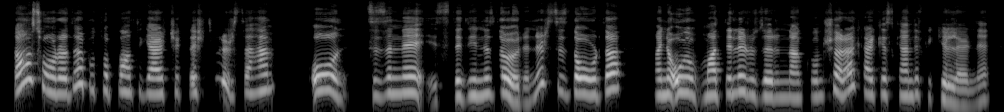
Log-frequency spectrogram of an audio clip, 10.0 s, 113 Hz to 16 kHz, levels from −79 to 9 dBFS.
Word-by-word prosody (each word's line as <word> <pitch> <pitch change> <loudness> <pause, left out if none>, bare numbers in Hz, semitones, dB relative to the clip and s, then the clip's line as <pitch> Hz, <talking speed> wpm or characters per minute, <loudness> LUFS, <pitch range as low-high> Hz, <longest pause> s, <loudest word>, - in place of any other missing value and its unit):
daha 480 +1 +5
sonra 265 - +1
da 390 +1 0
bu 300 - -14
toplantı 280 -2 -4
gerçekleştirilirse 260 - -1
hem 290 +4 +1 0.4
o 290 -3 +4 0.3
sizin 255 +2 -6
ne 270 0 +5
istediğinizi 235 +6 -4
öğrenir, 180 - +2
siz 280 -10 -13
de - - +6
orada, 255 +6 +5 0.3
hani, 245 0 +1
o 260 -3 +3
maddeler 255 +3 +2
üzerinden 220 -2 -1
konuşarak 235 +9 0
herkes 250 -1 -2
kendi 235 0 -3
fikirlerini, 190 -6 -5
255 Hz, 135 wpm, -24 LUFS, 230-280 Hz, 0.4 s, de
